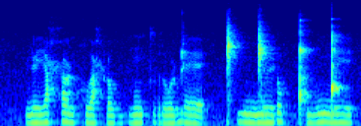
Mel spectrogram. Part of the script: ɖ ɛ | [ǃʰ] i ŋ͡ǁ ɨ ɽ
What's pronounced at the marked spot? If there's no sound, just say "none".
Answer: ǁʰ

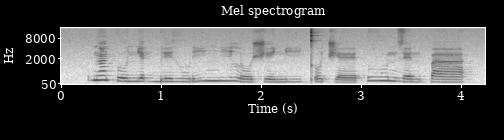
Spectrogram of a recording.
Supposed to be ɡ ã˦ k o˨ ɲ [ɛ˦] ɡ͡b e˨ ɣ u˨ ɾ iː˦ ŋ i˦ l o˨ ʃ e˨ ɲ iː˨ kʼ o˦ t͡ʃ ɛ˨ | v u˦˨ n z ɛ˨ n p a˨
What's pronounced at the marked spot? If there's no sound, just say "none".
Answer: ɛ˨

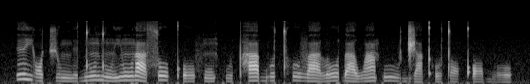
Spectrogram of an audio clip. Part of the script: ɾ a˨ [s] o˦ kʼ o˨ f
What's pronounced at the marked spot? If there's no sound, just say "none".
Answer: s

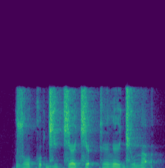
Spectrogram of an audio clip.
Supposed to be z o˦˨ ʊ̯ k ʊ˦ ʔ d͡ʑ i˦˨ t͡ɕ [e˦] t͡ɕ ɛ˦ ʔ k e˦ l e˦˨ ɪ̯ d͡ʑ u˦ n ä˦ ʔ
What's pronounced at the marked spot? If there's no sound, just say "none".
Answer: ɛ˦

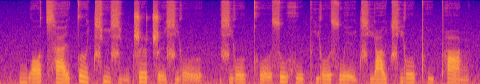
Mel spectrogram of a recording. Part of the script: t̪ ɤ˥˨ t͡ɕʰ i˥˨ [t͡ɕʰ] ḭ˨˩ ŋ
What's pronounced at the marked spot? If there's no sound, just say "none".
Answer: ɕ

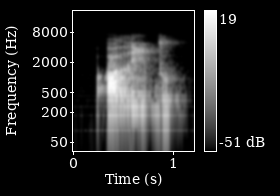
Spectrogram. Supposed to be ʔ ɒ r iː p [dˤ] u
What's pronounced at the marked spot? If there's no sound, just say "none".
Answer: d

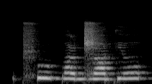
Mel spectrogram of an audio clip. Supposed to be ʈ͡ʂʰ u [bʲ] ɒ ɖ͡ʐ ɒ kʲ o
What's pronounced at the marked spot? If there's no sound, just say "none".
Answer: b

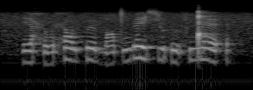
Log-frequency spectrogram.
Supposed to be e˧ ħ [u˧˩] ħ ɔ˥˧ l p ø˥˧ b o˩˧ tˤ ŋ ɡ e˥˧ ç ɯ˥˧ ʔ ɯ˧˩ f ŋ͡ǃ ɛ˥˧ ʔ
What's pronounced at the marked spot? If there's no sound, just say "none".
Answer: u˩˧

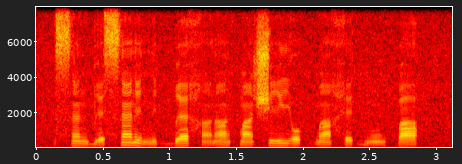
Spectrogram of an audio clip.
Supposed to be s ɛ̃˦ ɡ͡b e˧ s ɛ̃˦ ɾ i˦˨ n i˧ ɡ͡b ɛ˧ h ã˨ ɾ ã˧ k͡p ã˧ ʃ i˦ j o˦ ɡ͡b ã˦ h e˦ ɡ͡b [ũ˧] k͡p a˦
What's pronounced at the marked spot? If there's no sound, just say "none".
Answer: ũ˧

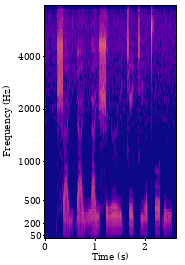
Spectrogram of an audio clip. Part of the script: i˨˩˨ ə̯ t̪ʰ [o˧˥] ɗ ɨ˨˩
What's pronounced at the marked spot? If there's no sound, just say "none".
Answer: o˧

